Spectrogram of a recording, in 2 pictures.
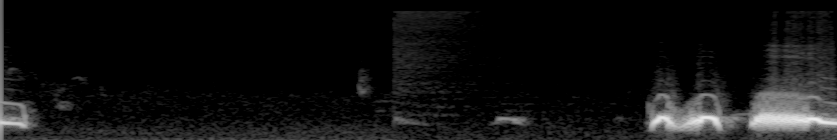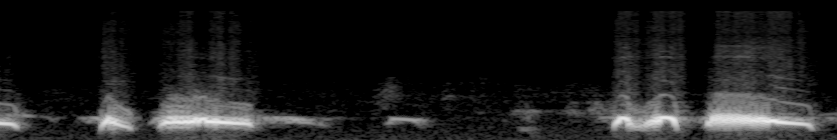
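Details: Spotted dove cooing in the 'thổ' voice, 'gù thúc' style, used to lure wild doves. After a quiet start come three low phrases, each of clipped coos and a long drawn-out coo that slides down in pitch. The background is silent.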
